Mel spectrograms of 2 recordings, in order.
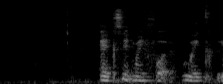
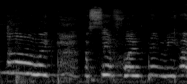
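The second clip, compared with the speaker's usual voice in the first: much higher mock-mother plea; mom pleading; 14 semitones higher than usual. Mom begs her daughter to be strong during the probing. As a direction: squeak it like a fretting mom.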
